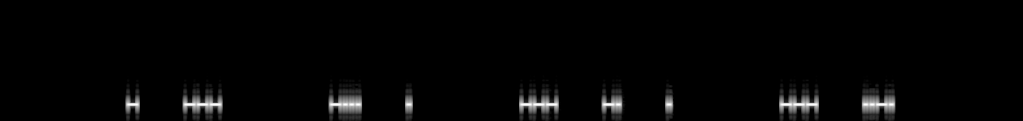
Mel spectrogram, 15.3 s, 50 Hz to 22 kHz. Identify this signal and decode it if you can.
Morse code, heard as a keyed tone, about 25 wpm, spaced as for 10 wpm, 600 Hz. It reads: TO BE ONE OF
